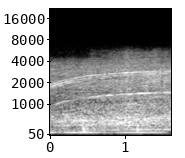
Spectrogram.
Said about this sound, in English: I can't hear you over the vacuum.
